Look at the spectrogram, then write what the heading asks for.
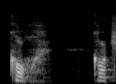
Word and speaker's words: Koch: Koch is how you say it in American.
